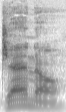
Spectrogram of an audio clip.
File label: "dgeinant", patois jura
